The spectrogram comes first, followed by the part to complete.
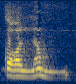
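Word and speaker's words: column: रहा है तो हम कॉलम एम तक इसका उच्चारण करेंगे एन का उच्चारण हम नहीं करेंगे इस बात का हमको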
